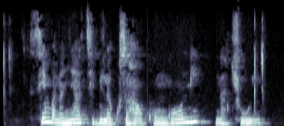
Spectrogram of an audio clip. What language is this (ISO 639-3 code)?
swa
